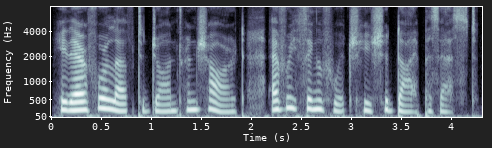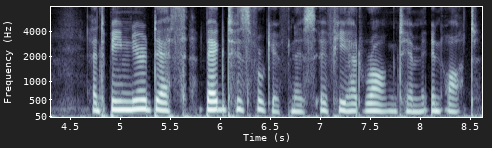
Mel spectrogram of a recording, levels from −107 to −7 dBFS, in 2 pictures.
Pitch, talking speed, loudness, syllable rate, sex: 205 Hz, 190 wpm, -21 LUFS, 5.5 syllables/s, female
